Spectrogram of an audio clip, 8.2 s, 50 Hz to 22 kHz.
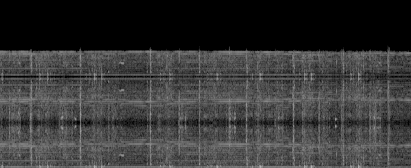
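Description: Huztl MS 660 clone two-stroke chainsaw cranked over on its recoil starter with the spark plug out and the saw upside down, pulled repeatedly about once a second to push liquid fuel out of the crankcase through the plug hole. A steady hum runs underneath.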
